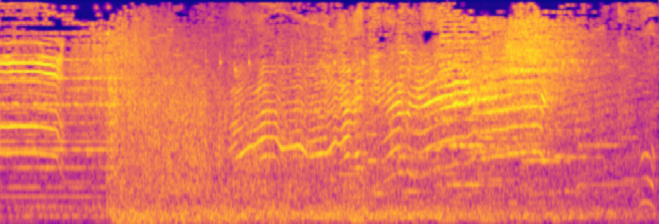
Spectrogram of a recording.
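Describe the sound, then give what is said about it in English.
A cartoon rocket blasts off from a rooftop: after a moment of quiet, a sudden loud roar starts and stays steady, with wavering high whistling tones over the rumble. “Three. Excellent. Two. One. Blast off!”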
